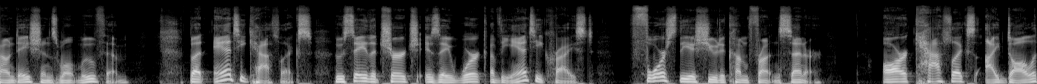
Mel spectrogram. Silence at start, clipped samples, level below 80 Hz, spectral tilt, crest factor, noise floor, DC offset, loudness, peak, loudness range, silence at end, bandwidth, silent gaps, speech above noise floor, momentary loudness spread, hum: 0 s; under 0.1%; -38 dBFS; -5 dB/octave; 14 dB; -59 dBFS; 1%; -16 LUFS; -2 dBFS; 2 LU; 0 s; 16.5 kHz; none; 43 dB; 8 LU; none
